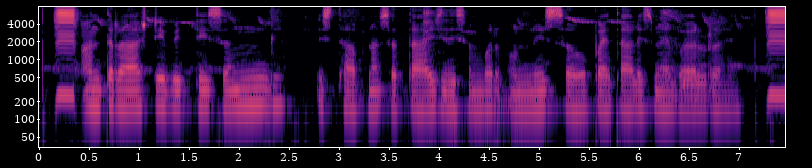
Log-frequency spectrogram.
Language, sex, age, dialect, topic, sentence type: Bhojpuri, female, 25-30, Northern, banking, statement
